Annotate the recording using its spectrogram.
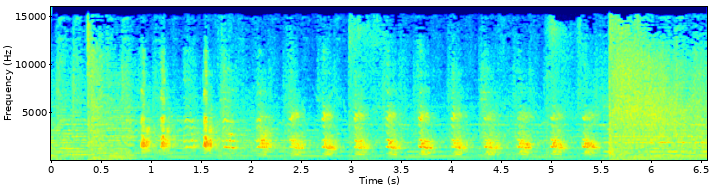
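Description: Wild turkey calling: an evenly spaced run of about fourteen short notes, roughly three a second, that stops abruptly near the end.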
